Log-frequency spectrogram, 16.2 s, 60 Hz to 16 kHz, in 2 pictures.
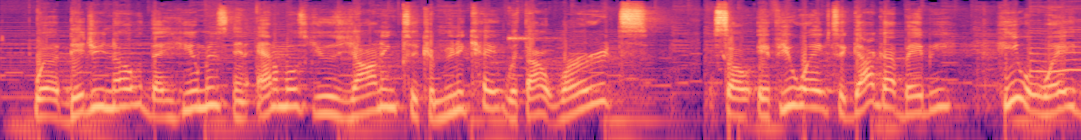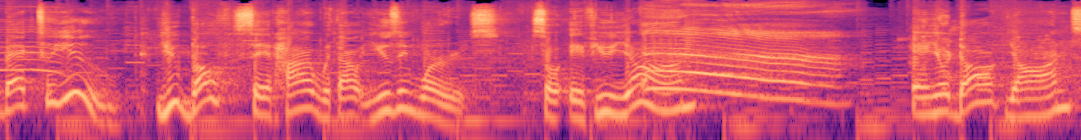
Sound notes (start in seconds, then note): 13.0 Goo Goo Gaga yawns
